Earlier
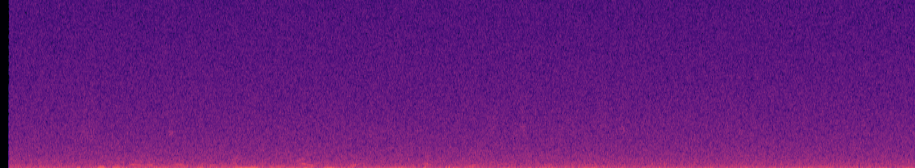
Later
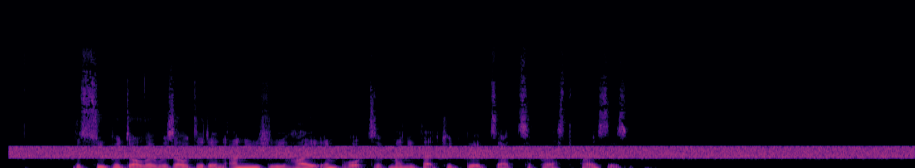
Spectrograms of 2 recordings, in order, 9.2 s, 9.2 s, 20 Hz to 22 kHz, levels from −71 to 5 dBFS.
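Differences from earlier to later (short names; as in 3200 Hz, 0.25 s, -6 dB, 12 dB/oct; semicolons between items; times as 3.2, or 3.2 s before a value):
speech: add HPF 130 Hz; background: add brick-wall FIR band-pass 1400–2900 Hz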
